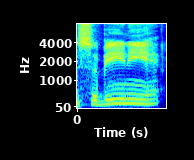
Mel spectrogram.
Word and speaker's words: Sabine: I mean, Sabina, I think is the way you pronounce it in Germany.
